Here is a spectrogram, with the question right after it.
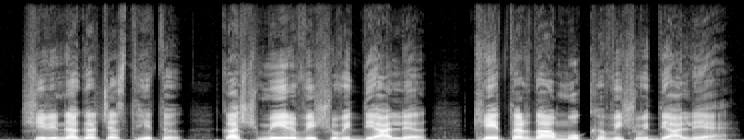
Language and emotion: Dogri, neutral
